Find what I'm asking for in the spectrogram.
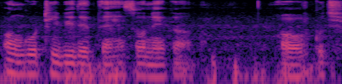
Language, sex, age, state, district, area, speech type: Urdu, male, 30-45, Uttar Pradesh, Gautam Buddha Nagar, rural, spontaneous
